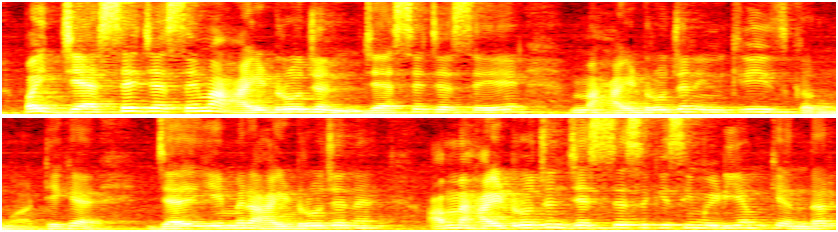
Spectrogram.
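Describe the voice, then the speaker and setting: A man's voice: on the high side, roomy sound, a little hiss or hum. A male teacher explaining a science lesson to students. He keeps asking questions and answers them himself, slips English phrases into his sentences, and patiently goes over points again.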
